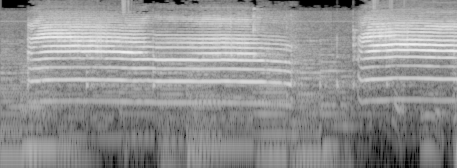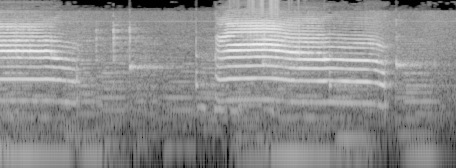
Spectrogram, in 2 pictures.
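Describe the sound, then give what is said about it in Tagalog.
A cat gives three long, loud, drawn-out meows as if looking for food, each one plaintive and insistent, separated by short pauses with a low rumble of background noise underneath. “Di nagtagal, Gumiyaw ang pusa na tila naghahanap ng pagkain”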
